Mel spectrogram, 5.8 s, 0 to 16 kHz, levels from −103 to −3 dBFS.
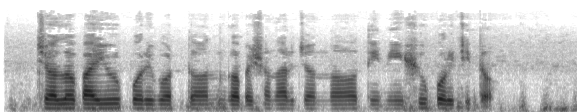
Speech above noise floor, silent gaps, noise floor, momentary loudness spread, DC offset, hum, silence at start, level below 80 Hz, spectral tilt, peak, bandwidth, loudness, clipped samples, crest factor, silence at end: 21 dB; none; -45 dBFS; 13 LU; under 0.1%; none; 0.35 s; -58 dBFS; -7 dB/octave; -4 dBFS; 9.8 kHz; -25 LUFS; under 0.1%; 20 dB; 0 s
